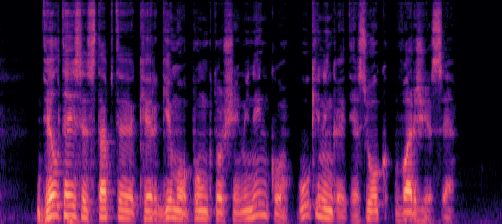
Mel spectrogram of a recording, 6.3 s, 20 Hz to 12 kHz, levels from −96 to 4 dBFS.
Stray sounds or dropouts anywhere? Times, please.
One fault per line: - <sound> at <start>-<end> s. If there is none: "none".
none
